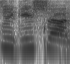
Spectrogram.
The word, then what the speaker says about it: Jigisha: Jigyasa, you have a very, very sweet voice. Very nicely done. All of you, very nicely done. Hari bol. It is Jigisha, not Jigyasa.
